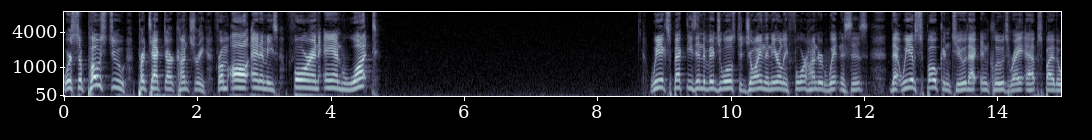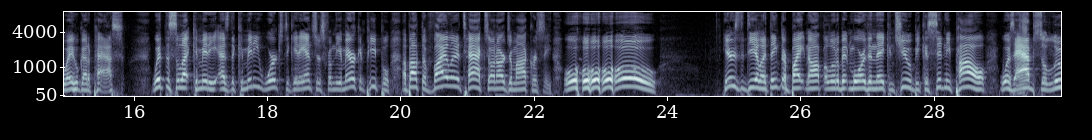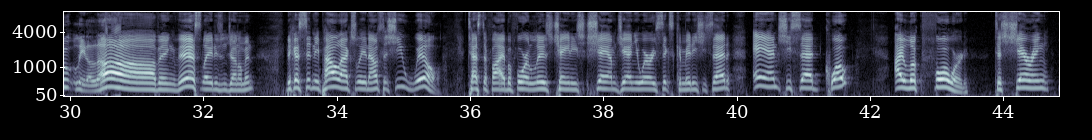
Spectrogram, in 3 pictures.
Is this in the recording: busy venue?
no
